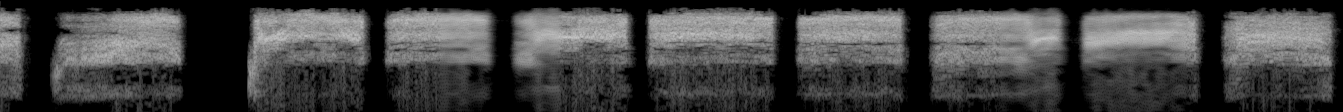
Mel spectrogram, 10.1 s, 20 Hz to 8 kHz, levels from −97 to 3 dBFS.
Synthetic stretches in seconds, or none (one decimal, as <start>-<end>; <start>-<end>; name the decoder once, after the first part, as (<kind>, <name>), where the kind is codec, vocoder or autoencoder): 3.3-4.2 (vocoder, Vocos); 7.5-8.9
